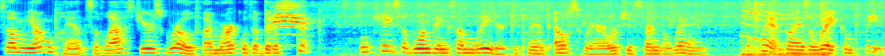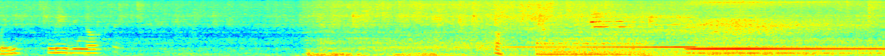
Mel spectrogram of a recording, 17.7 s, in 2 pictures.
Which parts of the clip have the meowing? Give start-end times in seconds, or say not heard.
2.7-3.1, 7.4-8.3, 14.2-15.4.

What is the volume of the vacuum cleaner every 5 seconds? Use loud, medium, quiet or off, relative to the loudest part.
off, off, quiet, loud.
